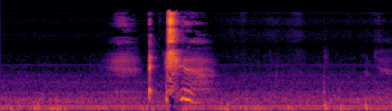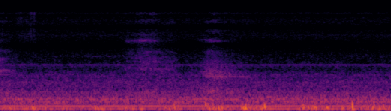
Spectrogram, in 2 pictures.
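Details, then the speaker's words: Woman stifling sneezes, with a quick breath in, then two short muffled closed-mouth sneezes, while saying her makeup is running and she is sneezing hard; a stifled sneeze. "Oh boy. Oh. Makeup is running. I'm sneezing so hard."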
